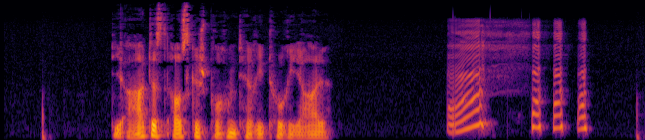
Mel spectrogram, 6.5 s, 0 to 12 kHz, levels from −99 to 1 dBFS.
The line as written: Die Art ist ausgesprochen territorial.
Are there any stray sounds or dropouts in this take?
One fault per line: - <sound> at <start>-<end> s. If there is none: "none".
- laugh at 4.5-6.0 s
